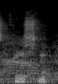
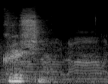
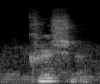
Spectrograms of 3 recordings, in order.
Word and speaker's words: Krishna: hear north indians pronounce krishna or like that but actually the way to should be pronounced krishna krishna there is no i no krishna krishna so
